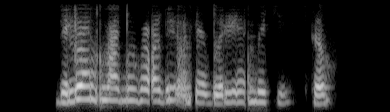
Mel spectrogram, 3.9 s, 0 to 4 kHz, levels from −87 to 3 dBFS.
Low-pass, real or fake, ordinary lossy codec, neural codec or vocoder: 3.6 kHz; fake; AAC, 32 kbps; codec, 24 kHz, 1 kbps, SNAC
